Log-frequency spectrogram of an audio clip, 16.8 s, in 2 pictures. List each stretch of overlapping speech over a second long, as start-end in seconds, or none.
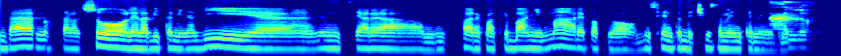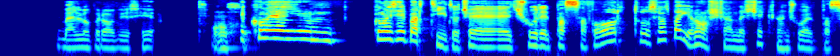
none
